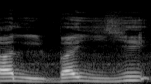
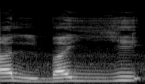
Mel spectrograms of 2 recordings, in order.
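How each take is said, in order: No difference in how they are said.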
